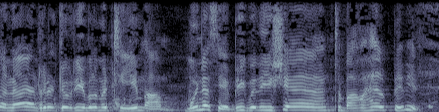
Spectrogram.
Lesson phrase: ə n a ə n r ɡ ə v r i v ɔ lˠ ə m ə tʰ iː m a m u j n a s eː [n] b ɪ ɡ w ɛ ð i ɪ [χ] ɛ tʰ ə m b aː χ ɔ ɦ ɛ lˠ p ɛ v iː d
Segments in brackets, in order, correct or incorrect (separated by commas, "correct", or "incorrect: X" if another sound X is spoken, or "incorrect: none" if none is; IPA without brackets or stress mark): incorrect: none, incorrect: ʃ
